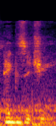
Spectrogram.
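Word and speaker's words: Exige: car that on stream the Lotus exy and he's like that's not how you pronounce it it's ex and I was like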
